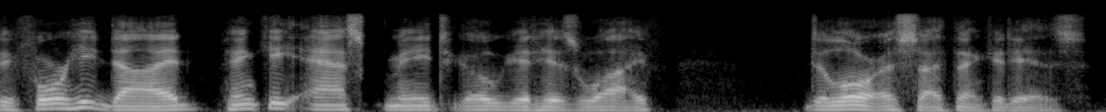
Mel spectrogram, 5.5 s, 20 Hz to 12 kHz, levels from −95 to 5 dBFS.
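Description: No technical faults are present: the speech carries the narrowed band of the AMR wideband (HD Voice) codec, with nothing above 7.5 kHz, and its clarity fits one of that codec's highest rates, around 23 kbit/s.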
